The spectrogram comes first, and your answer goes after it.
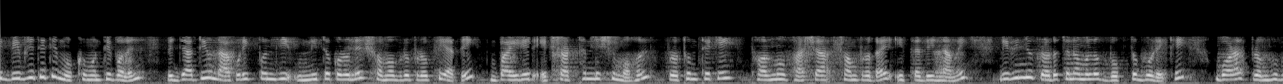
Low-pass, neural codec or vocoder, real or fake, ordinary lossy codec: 3.6 kHz; codec, 16 kHz, 4.8 kbps, FACodec; fake; AAC, 16 kbps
